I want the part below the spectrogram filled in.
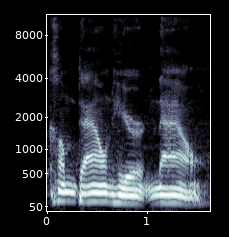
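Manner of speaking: slow command. Retold or imitated. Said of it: "they were like".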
